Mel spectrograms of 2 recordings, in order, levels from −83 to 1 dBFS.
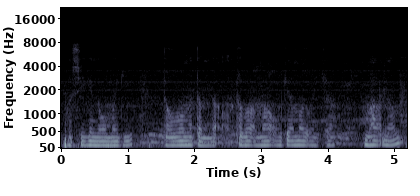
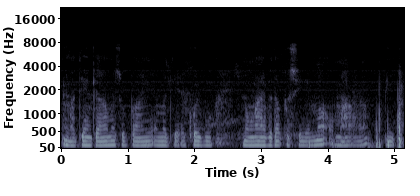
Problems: background sounds at intervals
